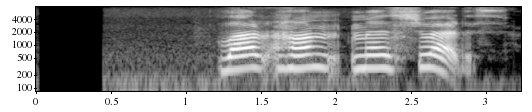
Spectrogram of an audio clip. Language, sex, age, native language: Icelandic, female, 8, Icelandic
